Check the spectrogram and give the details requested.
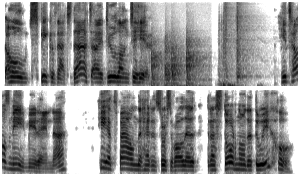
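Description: A man's voice: fairly high pitch, measured pace, fairly bright tone, slight background noise. An actor playing a courtly, scheming king with a formal, regal manner in a bilingual Shakespearean audio play. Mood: gracious, curious. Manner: formal, regal, switches between Spanish and English.

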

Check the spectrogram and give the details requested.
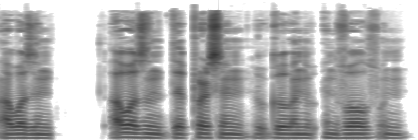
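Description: A young man from Afghanistan whose first language is Dari Persian, speaking as a student guest in an interview, halting with frequent restarts and fillers. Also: lowish voice, little pitch movement, creaky, warm tone, clean tone, no room sound, studio quality. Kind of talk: casual interview.

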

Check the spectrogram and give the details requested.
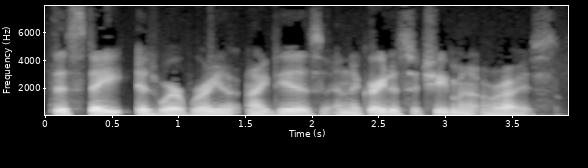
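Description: A meditation guide speaking in a calm, slightly halting way, leading a slow guided relaxation. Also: mid-range voice. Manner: calm, halting delivery with stumbles. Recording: dull, muffled lo-fi recording.

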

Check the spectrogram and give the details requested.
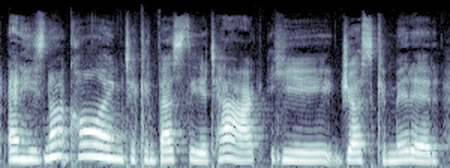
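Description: A woman's voice: medium pitch, normal speed, mellow. An American woman co-hosting a podcast, telling a true-crime case in a conversational way. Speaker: podcast co-host.

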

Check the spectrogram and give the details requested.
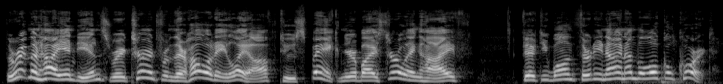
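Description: A man hosting a local podcast, reading scripted notes aloud in a plain, deliberate way. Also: sits high, very animated, fairly bright tone. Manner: plain, deliberate read-aloud delivery with little ad-libbing. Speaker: local community podcast host.

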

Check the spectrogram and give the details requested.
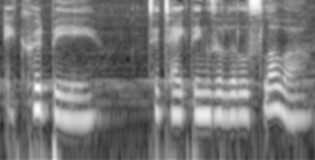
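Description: A woman guiding a meditation in a soothing, deliberate, breathy voice that often nears a whisper. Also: mid-range voice, steady tone. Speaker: meditation guide. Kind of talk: guided meditation narration. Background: soft background music.

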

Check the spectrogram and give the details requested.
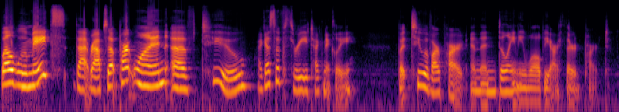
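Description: A woman's voice: medium pitch, sing-song, a little slow, vocal fry, fairly bright tone. A woman hosting a podcast, speaking in a conversational interviewing style.

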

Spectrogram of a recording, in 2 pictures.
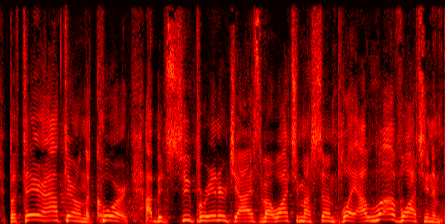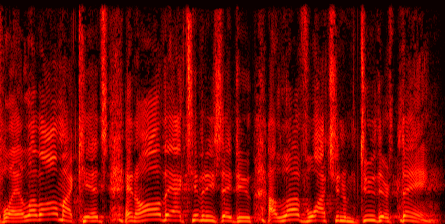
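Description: A middle-aged man with a loud voice, preaching a sermon and telling a self-deprecating, humorous personal story. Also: sits high. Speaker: pastor.

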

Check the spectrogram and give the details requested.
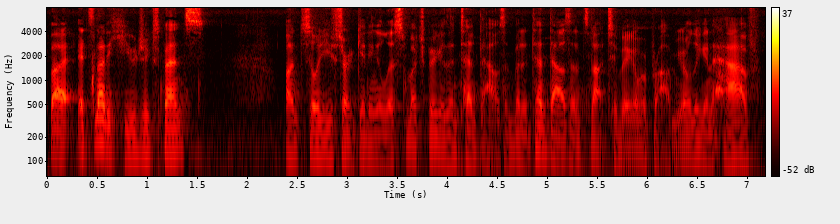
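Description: A man with a lowish voice talks alone into the mic as a podcast host. His voice is hoarse and worn out, and he explains each point in a steady, earnest way. Faint ambience sits behind him. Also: quick pace, a little hiss or hum. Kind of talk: solo instructional monologue.

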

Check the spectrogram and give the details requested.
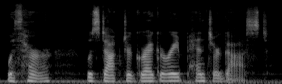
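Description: A woman's voice: low-pitched, little pitch movement, normal speed, slight background noise. An actress playing a wry heroine who narrates her adventure in the first person in an audio drama. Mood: matter-of-fact.

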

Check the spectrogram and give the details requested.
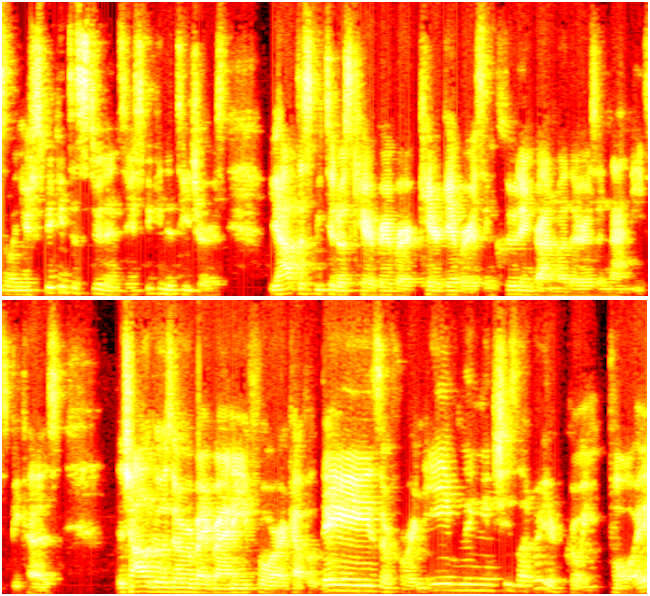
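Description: A man's voice: fairly low pitch, sharp tone. A young man from the Caribbean, answering interview questions as a health advocate, thoughtful, with many ums and restarts. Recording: roomy echo.

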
